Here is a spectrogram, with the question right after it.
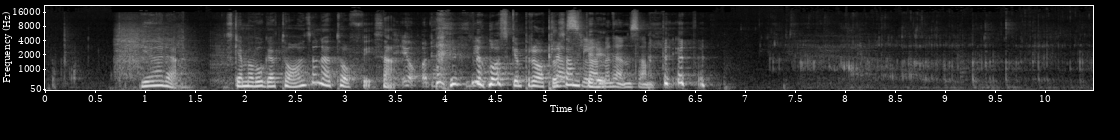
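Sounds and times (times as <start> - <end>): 
speech: 1.0 - 6.6
laughter: 3.8 - 6.8
coffee pouring into a cup: 7.1 - 10.4.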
